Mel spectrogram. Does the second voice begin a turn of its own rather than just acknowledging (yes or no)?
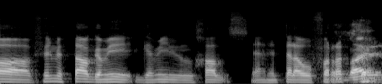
no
